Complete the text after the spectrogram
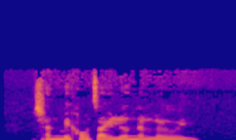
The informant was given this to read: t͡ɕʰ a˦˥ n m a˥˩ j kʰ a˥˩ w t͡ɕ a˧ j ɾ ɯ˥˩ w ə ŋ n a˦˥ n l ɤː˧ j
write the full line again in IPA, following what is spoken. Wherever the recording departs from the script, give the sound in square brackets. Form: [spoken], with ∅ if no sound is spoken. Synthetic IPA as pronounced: t͡ɕʰ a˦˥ n m a˥˩ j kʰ a˥˩ w t͡ɕ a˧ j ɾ ɯ˥˩ [∅] ə ŋ n a˦˥ n l ɤː˧ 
